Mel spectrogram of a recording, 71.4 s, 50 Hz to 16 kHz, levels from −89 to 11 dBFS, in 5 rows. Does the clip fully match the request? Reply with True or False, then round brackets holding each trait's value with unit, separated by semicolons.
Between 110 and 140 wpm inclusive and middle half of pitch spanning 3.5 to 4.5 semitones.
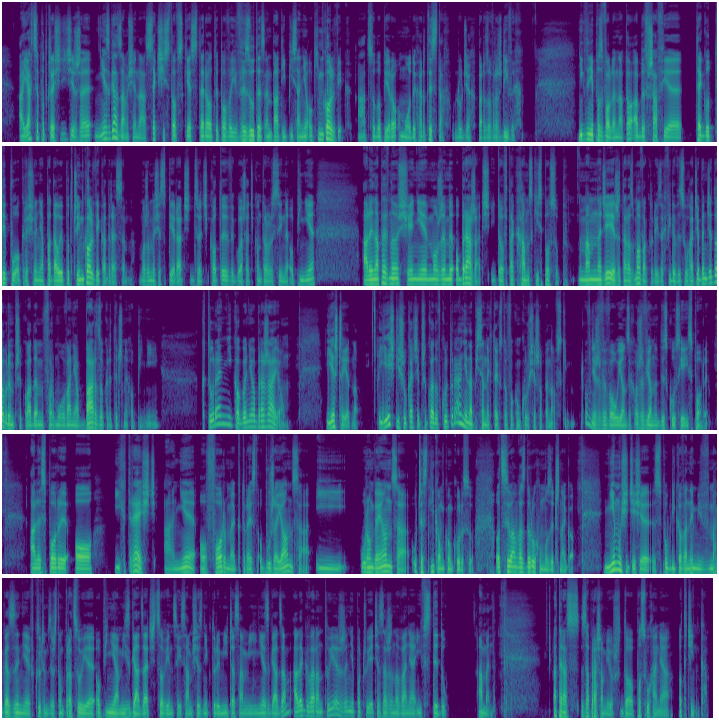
True (135 wpm; 3.8 semitones)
